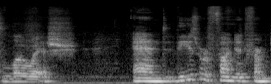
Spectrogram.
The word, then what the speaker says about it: Loish: books by loish l-o-i-s-h i really hope it's not pronounced leuch but i think it's low-ish and these were funded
